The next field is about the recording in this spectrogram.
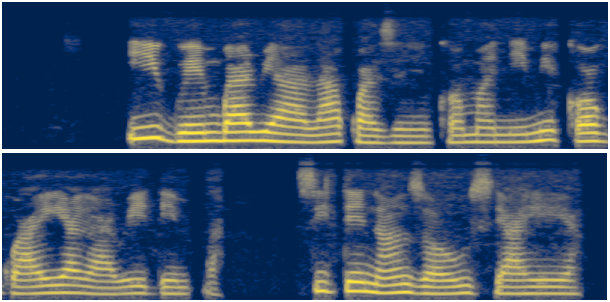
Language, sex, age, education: Igbo, female, 15-29, tertiary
